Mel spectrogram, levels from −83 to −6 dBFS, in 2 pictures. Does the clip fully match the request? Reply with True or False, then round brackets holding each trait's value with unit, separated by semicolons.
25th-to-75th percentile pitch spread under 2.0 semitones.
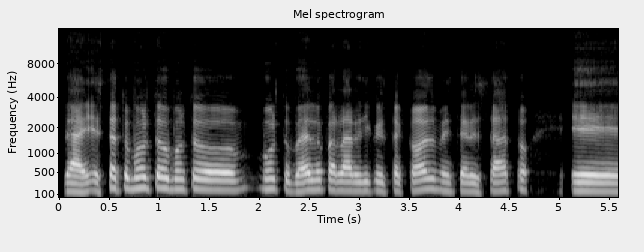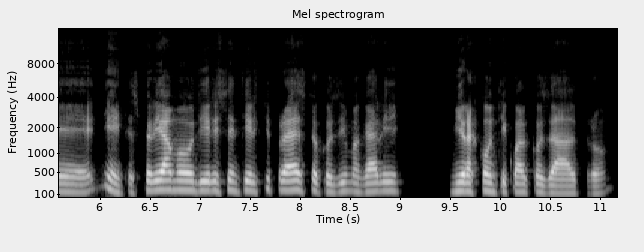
False (2.7 semitones)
